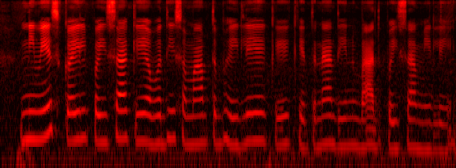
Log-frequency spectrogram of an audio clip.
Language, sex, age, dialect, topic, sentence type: Bhojpuri, female, 41-45, Northern, banking, question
